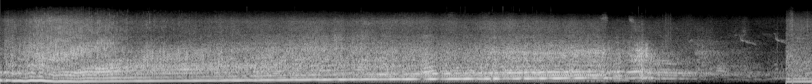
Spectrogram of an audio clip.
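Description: Porsche Cayman rally car's flat-six engine accelerating hard out of a corner, its pitch rising steadily through one long pull as the car drives away. It fades over the last couple of seconds, then cuts off suddenly near the end.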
